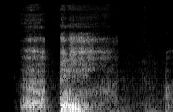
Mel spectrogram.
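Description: A man clearing his throat: two short voiced rasps, the second louder and fading away.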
